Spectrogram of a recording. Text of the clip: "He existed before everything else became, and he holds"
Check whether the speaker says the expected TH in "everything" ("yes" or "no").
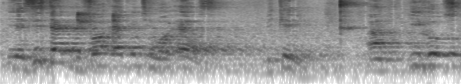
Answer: no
